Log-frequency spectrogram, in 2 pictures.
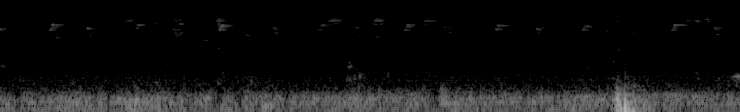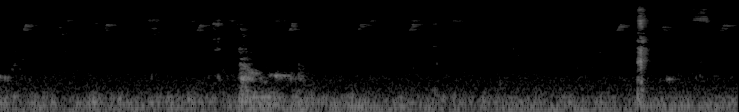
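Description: Fingers faintly rustle a thread through a needle.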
